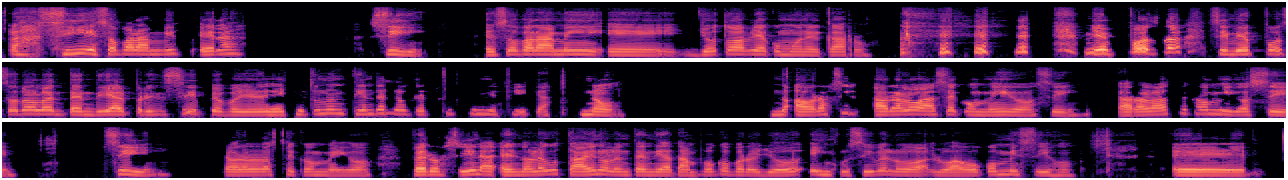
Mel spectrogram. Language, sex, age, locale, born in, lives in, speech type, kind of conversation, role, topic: Spanish, female, 50-54, es-US, United States, United States, conversation, unstructured, none, ¿Qué tradiciones familiares te hacen sentir feliz?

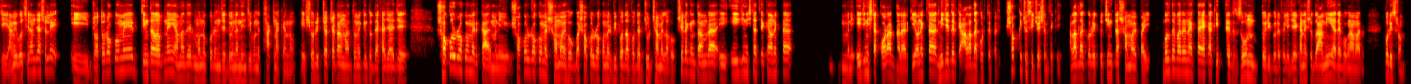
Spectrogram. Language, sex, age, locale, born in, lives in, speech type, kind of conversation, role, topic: Bengali, male, 25-29, bn-BD, Bangladesh, Bangladesh, conversation, unstructured, none, সবার জন্য শরীরচর্চা কেন এত জরুরি?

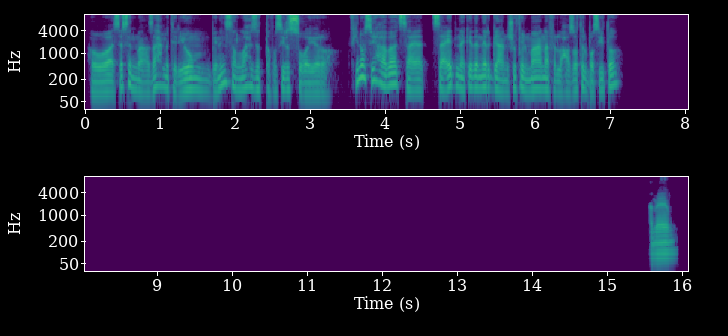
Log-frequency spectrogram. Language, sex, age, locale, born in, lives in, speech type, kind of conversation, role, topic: Arabic, male, 20-24, ar-EG, Egypt, Egypt, read, expert-assistant, asker, إزاي ممكن نشبّه فكرة الإيمان بشيء مش شايفينه بحاجة في حياتنا العادية؟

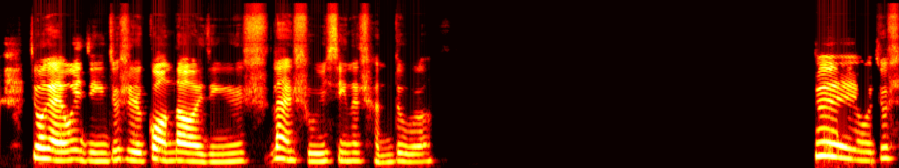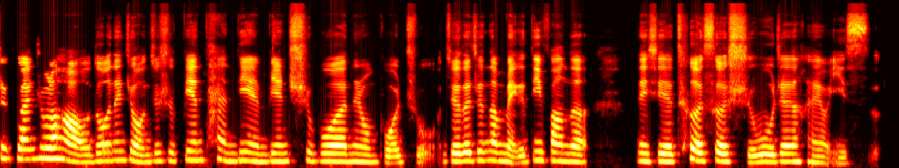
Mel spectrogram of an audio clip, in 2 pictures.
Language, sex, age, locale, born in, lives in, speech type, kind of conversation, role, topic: Chinese, female, 25-29, zh-CN, United States, United States, conversation, unstructured, none, 你更喜欢在家吃饭，还是去餐厅用餐？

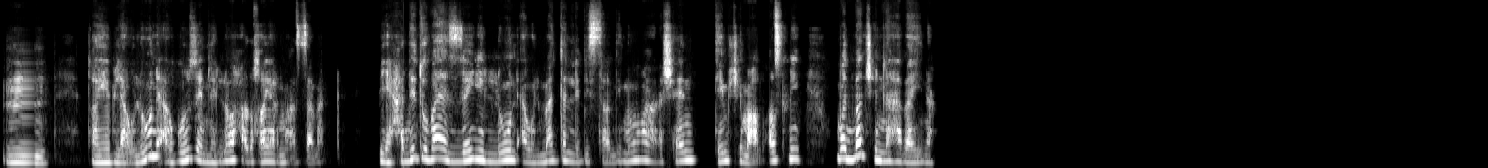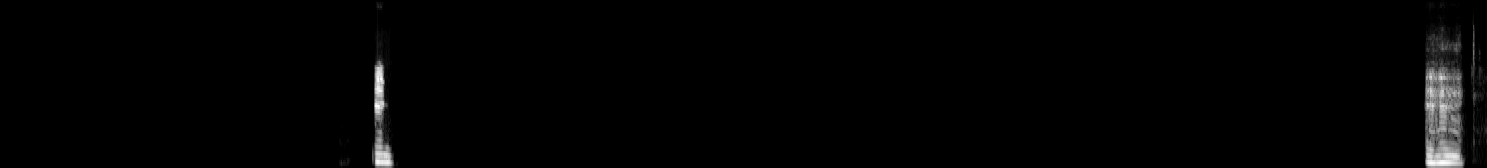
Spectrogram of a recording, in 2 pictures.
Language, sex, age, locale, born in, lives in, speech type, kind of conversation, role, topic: Arabic, male, 20-24, ar-EG, Egypt, Egypt, read, expert-assistant, asker, لو في لوحة تاريخية اتعرضت للتلف بسبب الرطوبة أو الإضاءة، إزاي بيرجعوا يرمموها من غير ما يفقدوا قيمتها الأصلية؟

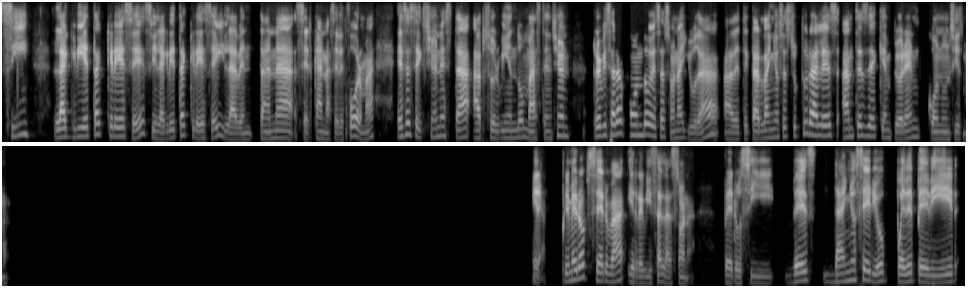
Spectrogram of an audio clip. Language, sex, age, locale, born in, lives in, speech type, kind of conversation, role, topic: Spanish, male, 25-29, es-MX, Mexico, Mexico, read, expert-assistant, expert, ¿Cómo puedo proteger mi propiedad ante el riesgo de terremotos si vivo en una zona sísmica?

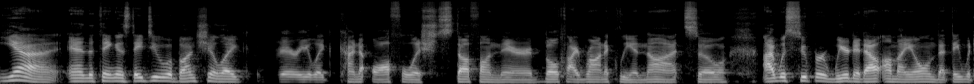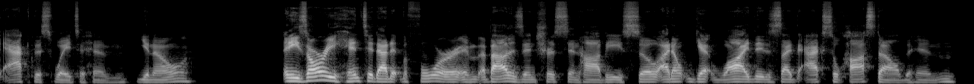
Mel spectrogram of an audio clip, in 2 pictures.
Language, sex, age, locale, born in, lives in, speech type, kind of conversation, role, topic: English, male, 18-19, en-US, United States, United States, conversation, advice, user, How should I respond after finding out a close friend betrayed my trust?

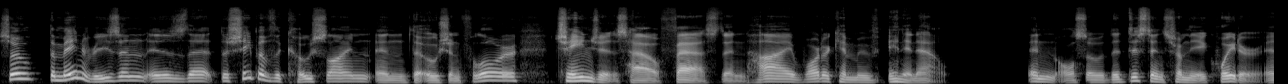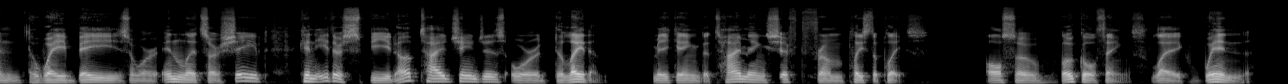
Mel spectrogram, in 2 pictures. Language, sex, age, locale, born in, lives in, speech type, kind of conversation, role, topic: English, male, 18-19, en-US, United States, United States, read, expert-assistant, expert, What causes tides in the oceans?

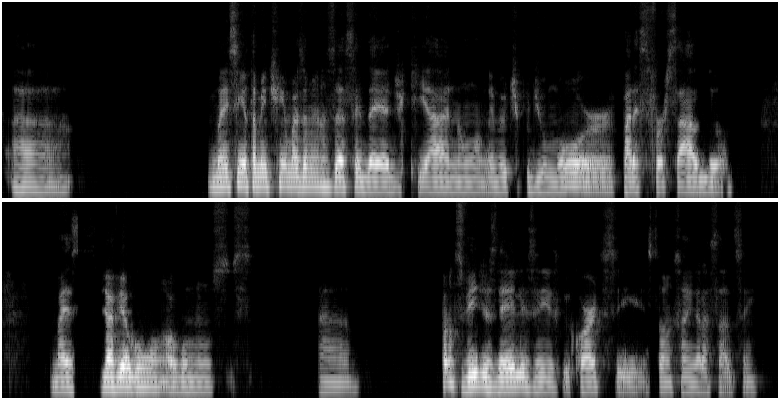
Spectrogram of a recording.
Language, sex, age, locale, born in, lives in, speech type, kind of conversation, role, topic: Portuguese, male, 30-34, pt-BR, Brazil, Portugal, conversation, unstructured, none, Qual filme de comédia você nunca se cansa de assistir?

